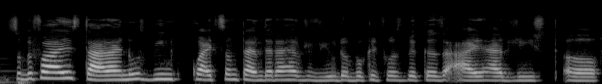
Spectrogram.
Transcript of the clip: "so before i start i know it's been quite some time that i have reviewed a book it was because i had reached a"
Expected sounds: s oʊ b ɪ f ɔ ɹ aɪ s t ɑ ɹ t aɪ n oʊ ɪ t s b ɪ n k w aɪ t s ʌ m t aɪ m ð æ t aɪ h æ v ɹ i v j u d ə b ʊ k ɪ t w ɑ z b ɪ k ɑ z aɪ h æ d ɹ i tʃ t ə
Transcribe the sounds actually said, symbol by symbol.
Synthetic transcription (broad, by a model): s oʊ b ɪ f ɔ ɹ aɪ s t ɑ ɹ t aɪ n oʊ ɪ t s b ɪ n k w aɪ t s ʌ m t aɪ m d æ t aɪ h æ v ɹ i v j u d ə b ʊ k ɪ t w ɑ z b ɪ k ɑ z aɪ h æ d ɹ i tʃ t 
